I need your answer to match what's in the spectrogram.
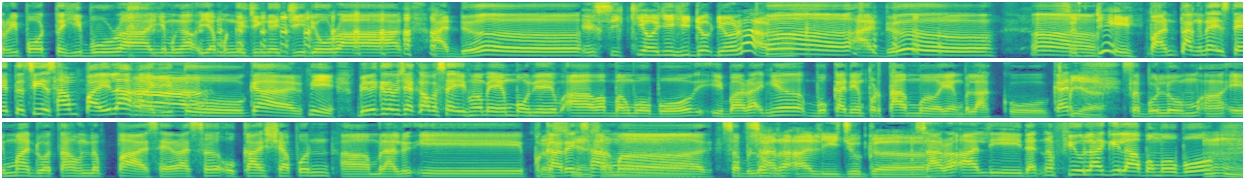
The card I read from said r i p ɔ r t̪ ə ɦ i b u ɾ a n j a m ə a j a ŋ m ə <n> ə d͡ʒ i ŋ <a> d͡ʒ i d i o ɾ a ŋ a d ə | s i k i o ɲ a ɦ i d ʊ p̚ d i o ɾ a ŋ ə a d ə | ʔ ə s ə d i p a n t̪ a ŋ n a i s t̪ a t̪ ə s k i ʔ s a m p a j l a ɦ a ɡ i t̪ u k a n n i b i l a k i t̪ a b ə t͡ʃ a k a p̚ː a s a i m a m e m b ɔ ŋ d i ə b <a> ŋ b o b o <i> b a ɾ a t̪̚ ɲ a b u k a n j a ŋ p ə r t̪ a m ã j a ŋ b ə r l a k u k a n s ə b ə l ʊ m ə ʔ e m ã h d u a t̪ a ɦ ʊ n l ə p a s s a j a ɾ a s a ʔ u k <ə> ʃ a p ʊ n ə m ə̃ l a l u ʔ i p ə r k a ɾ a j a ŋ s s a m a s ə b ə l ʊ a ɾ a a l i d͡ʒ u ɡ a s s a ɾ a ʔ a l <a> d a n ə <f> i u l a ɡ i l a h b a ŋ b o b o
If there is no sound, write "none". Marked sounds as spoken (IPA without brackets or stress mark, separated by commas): ŋ, ə, a, i, a, i, f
